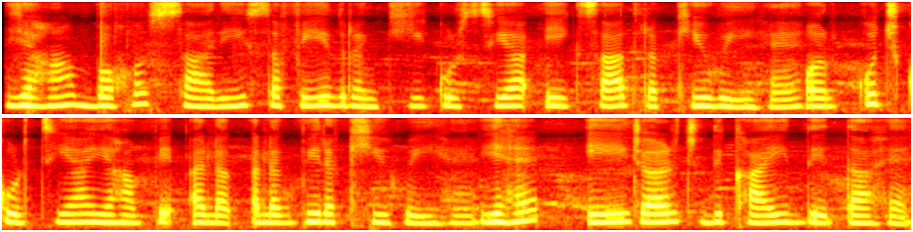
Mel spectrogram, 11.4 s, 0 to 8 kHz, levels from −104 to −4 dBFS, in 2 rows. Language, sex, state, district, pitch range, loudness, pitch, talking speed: Hindi, female, Uttar Pradesh, Jyotiba Phule Nagar, 210-235 Hz, -19 LUFS, 225 Hz, 155 wpm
